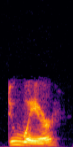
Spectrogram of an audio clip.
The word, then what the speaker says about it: Duerre: My name is Ralph Duerre. That's spelled D-U-E-R-R-E, and I'm an assistant municipal attorney with the Municipality of Anchorage.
